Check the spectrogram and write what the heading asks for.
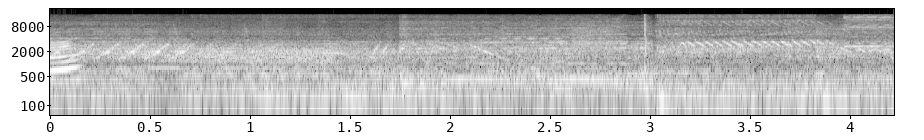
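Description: Oshu! Bancho 3 pachislot machine playing its effect sounds and music over the steady din of a pachinko hall, opening with a quick rising sweep.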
